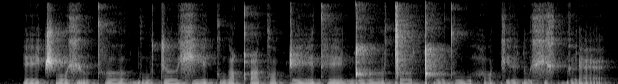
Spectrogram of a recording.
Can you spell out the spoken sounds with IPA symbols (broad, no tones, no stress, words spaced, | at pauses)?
eːt͡ʃʼoxʲuː t̪ʰɤːɡ͡buː tɵːxʲekuː qʼukɔɡʈeːt̪ʰeː ŋ͡ǃɤː ǀɤːǃʰɤd̪uː hɔkʲɘɗu xʲɘxɡ͡bɘɾæ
